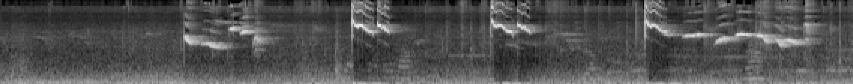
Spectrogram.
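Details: White-eye song used to coax quiet birds into singing. Thin descending whistles come in short bursts, then a longer twittering phrase of sliding notes near the end, over faint background noise.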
